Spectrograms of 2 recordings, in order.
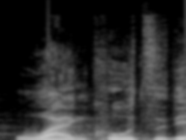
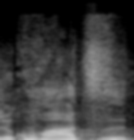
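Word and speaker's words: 纨绔子弟: It took me three years to figure out that the word "wanku zidi" is not pronounced as "zhiku zidi", did you know that?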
